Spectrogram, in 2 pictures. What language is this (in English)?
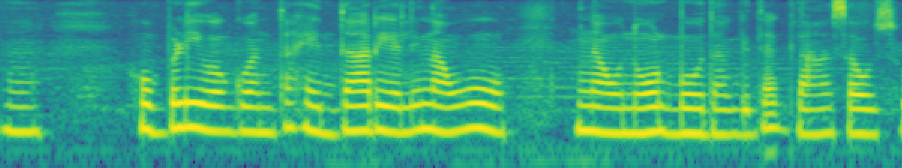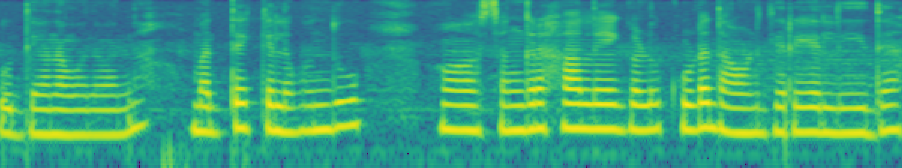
Kannada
